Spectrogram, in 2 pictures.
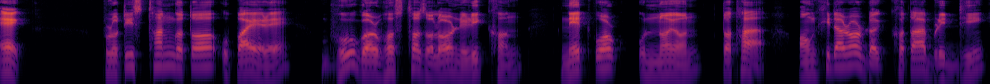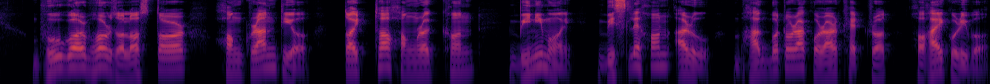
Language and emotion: Assamese, neutral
